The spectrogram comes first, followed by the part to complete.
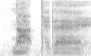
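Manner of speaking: soft, muttered half-whisper under the breath. Tibble answers a companion's suggestion to rest, half-whispered under his breath. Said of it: "under his breath, Tibble s- whispers".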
